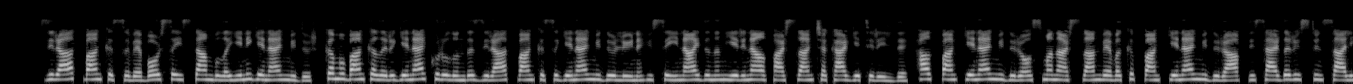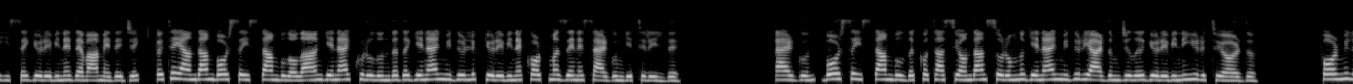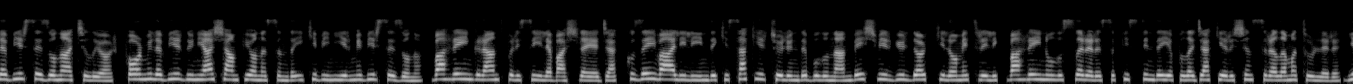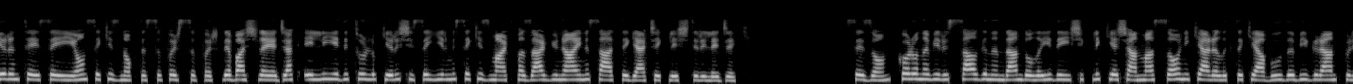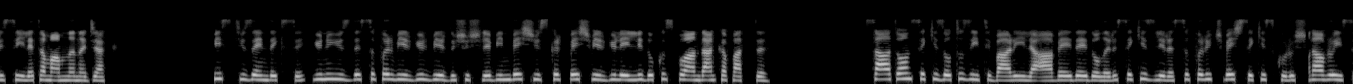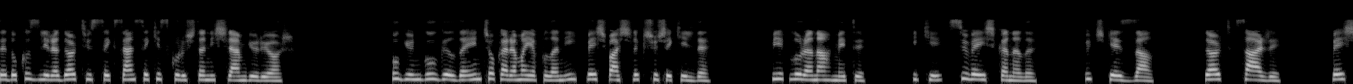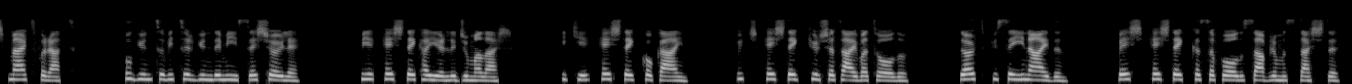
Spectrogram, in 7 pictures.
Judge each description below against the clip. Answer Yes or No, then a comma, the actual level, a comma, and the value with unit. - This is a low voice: No, high, 215 Hz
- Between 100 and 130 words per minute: Yes, average, 125 wpm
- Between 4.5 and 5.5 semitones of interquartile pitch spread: No, narrow, 2.4 semitones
